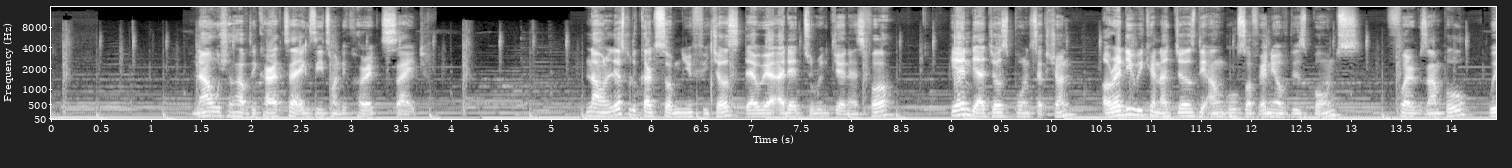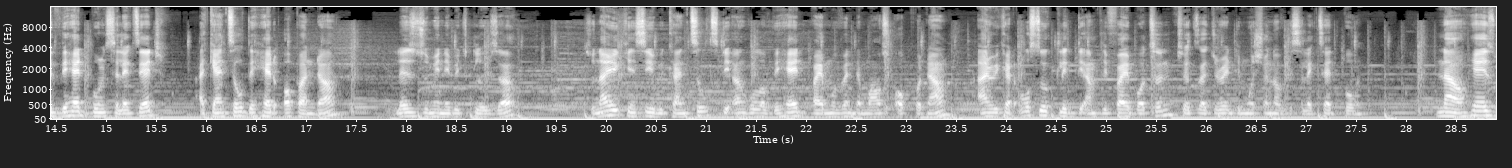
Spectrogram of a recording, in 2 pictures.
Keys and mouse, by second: 5.2 space, 11.5-14.2 drag, 24.1 click.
